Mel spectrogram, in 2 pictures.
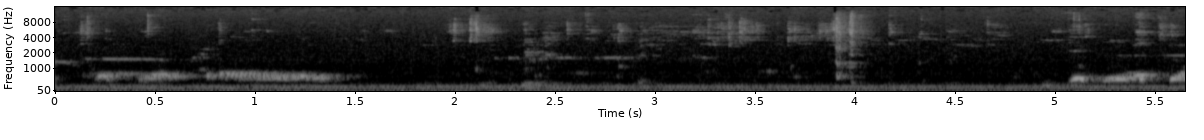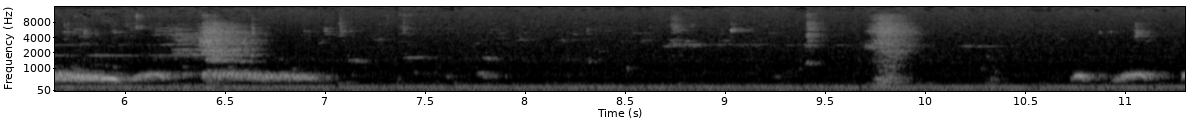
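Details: Spotted dove kept as a decoy bird, giving soft, low, hollow coos in short phrases: one near the start, a louder run of three or four in the middle, another at the end, over a steady low indoor hum and faint clicks.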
